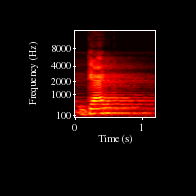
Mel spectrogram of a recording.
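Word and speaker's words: gangue: एंड one more thing here, गैंग। बेटा आप लोग इसकी जो स्पेलिंग है उस पर मत जाइएगा, प्रोनाउंसिएशन इसका गैंग ही होता है।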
